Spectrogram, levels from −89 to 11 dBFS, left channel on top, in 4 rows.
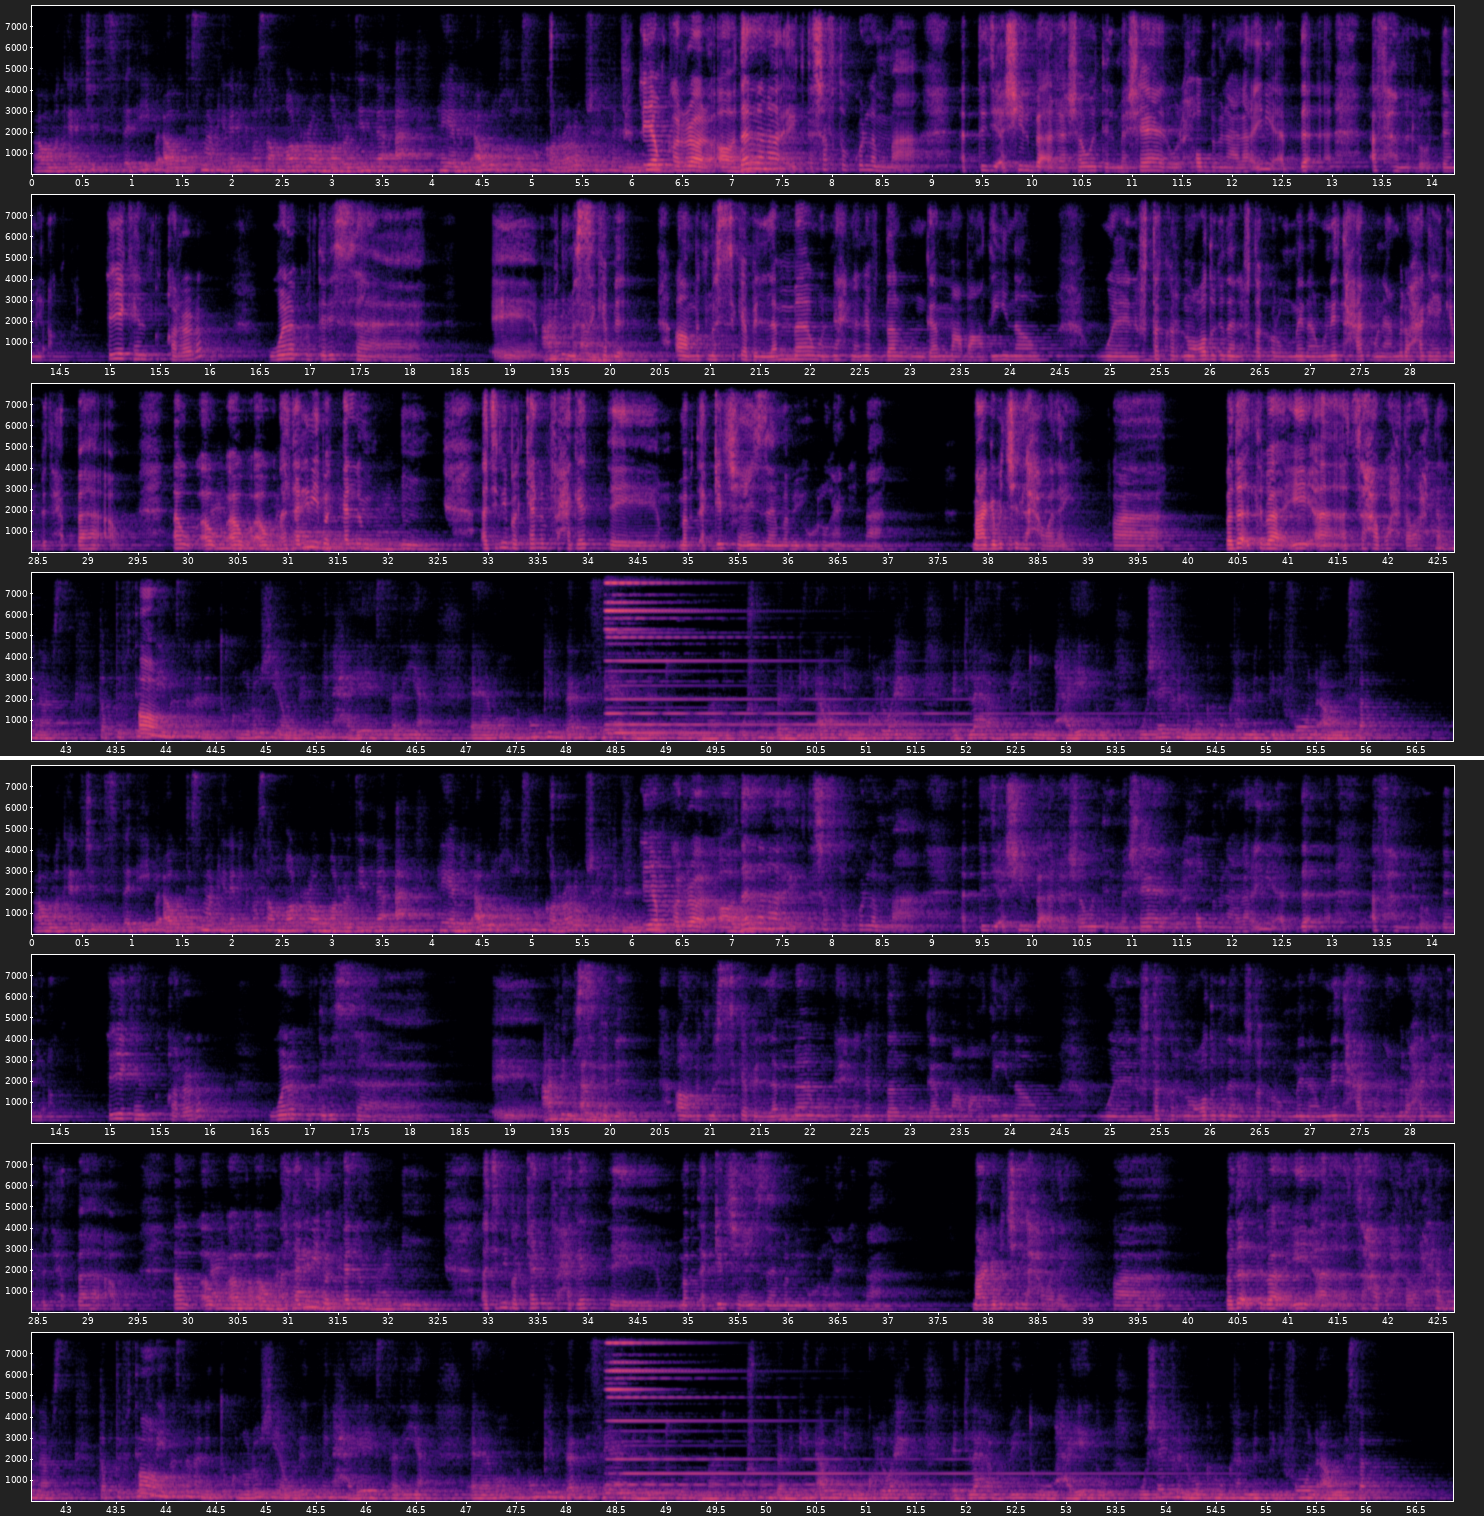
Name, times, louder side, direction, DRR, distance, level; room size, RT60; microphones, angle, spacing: voice 1, 0.0-6.3 6.9-7.2 19.3-20.0 30.2-32.1 42.4-56.0, right 1 dB, 5° right, -2 dB, 1.4 m, -37 dB
voice 2, 5.9-9.2 9.5-14.3 15.0-15.9 16.3-18.2 18.8-20.1 20.5-37.0 37.8-38.9 39.2-39.8 40.4-42.6 43.7-44.0, left 5 dB, 55° left, 10 dB, 0.6 m, -35 dB
sound 1, 48.4-53.5, left 3 dB, 90° left, 1.8 m, -38 dB
21.5 x 8.1 x 2.9 m, 2.5 s
head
